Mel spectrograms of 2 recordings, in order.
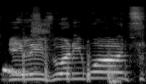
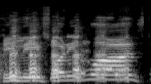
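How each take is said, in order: First: Slow, much higher, with a laugh building; slow high amused repeat. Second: Slow, louder and higher teasing; slow, loud playful tease; amused emphasis. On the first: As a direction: echo the tease in a high amused voice. Repeats the tease, pitch higher still. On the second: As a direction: rib him about his free hours, slowly. Teasing Bobby about leaving whenever. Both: Real, not acted.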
